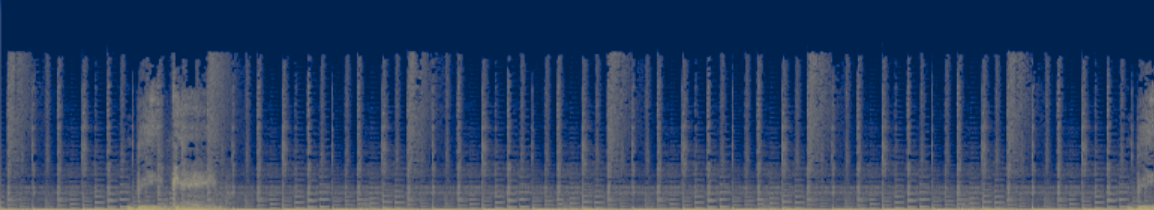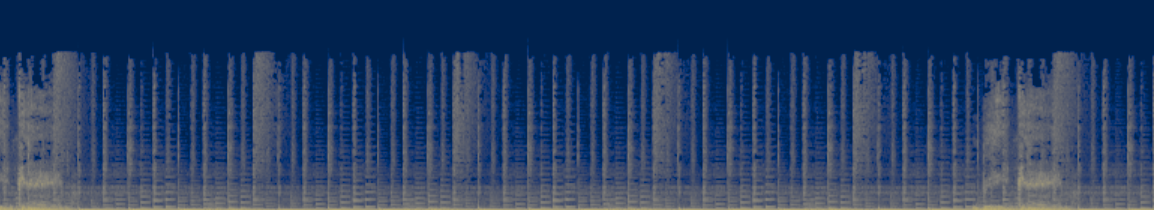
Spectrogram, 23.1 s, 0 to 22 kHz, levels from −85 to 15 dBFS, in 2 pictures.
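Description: Nothing is technically wrong with this audio; no faults can be heard at any point.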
